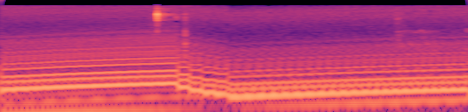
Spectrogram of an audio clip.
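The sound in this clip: A video game Audi quattro race car engine drones loudly and steadily. Its pitch drops sharply as it shifts gear, then climbs again as it revs back up.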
